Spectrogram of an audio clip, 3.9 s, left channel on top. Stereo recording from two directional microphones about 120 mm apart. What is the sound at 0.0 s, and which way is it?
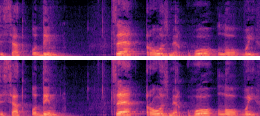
Speech, 25° right (ahead or behind).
